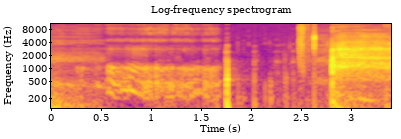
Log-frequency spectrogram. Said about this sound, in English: Delicious. Everyone had to listen to you slurp the shit out of that cup.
